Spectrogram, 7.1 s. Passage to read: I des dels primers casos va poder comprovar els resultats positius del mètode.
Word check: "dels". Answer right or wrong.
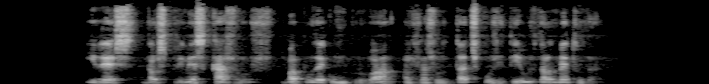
right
